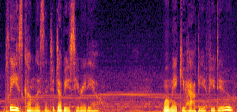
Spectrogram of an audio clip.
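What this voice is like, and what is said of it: Put-on sexy seductive voice. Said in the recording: “We could do the sexy one ... This is my sexy voice.”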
